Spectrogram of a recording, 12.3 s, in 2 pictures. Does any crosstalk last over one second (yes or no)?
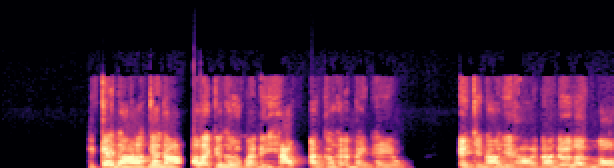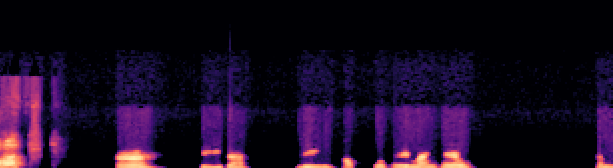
no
